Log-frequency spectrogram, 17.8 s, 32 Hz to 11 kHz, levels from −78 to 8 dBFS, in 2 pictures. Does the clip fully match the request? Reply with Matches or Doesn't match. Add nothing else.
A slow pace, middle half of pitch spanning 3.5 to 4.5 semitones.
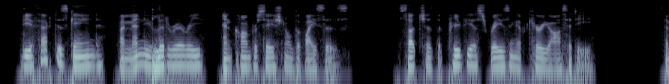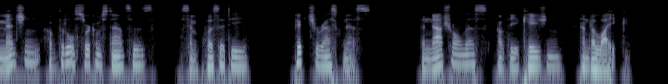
Doesn't match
